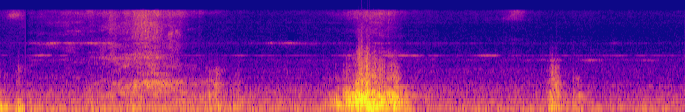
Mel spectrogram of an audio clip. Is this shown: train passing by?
yes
